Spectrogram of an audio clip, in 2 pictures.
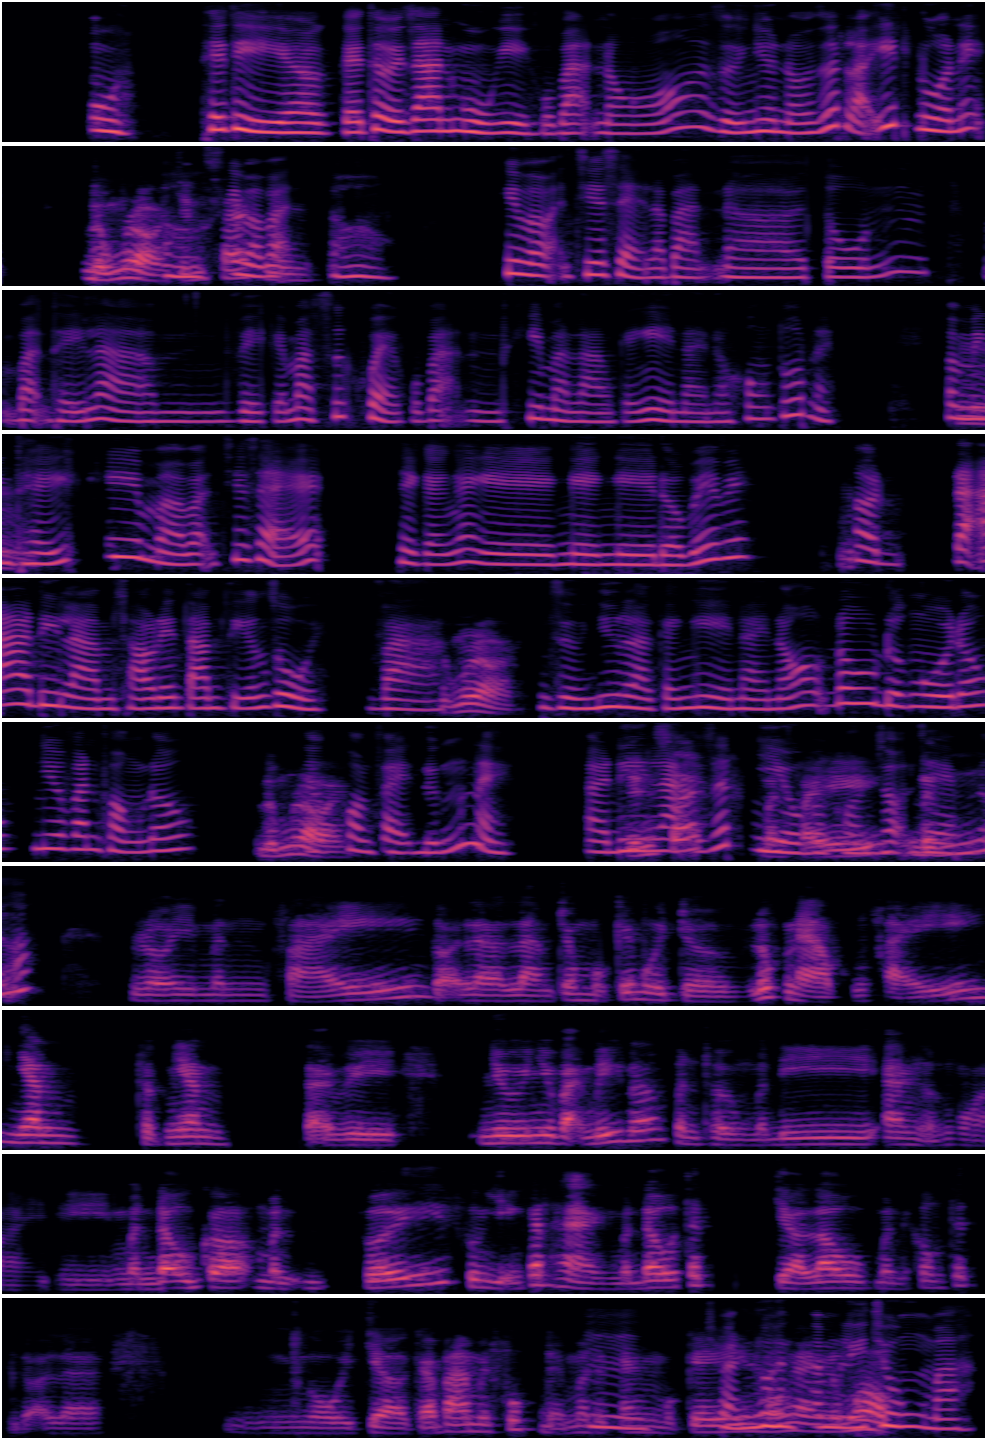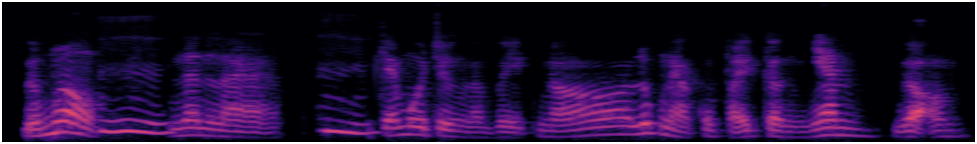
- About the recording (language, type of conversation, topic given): Vietnamese, podcast, Bạn ưu tiên tiền hay đam mê hơn, và vì sao?
- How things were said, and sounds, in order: tapping; other background noise; laughing while speaking: "luôn"; laughing while speaking: "Ừm"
